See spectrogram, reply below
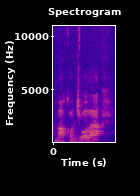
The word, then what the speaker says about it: Makanjuola: Facebook is at Abiola Makanjuola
